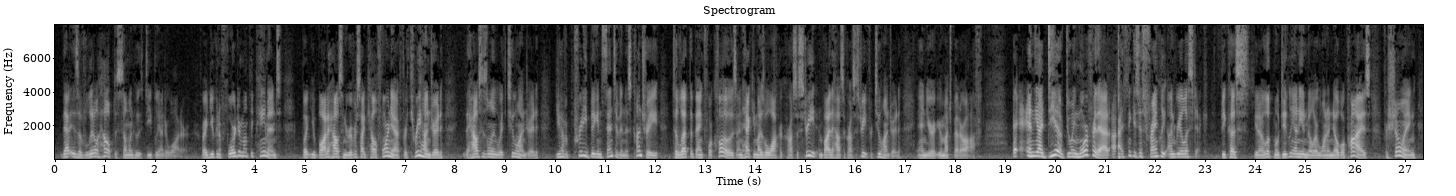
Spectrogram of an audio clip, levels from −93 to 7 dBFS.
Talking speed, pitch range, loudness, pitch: 230 wpm, 135-180 Hz, -22 LUFS, 150 Hz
